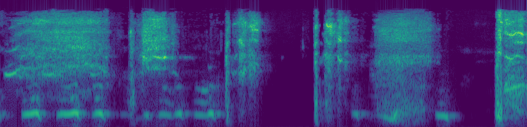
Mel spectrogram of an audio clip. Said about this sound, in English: I'm sorry. This e-cig is a little rough on my throat.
